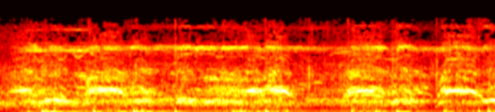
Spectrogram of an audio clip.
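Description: A large crowd of hundreds of angry protesters in Turkey, supporters of Fethullah Gulen and of the Zaman newspaper, shouts and chants together while being dispersed by Turkish police with tear gas and water cannons, loud voices rising in repeated swells of roughly a second each over a constant roar of many people.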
